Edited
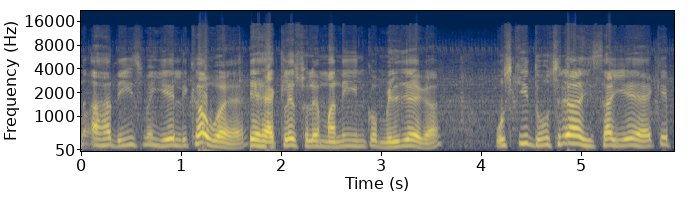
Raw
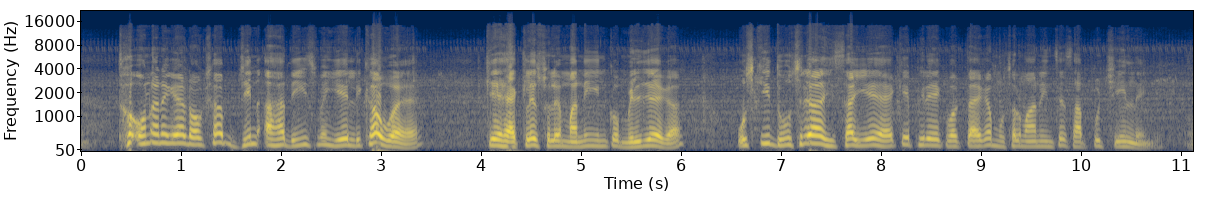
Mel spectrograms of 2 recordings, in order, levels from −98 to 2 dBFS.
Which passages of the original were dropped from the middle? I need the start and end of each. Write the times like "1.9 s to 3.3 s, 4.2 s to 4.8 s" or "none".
3.3 s to 4.0 s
